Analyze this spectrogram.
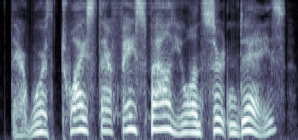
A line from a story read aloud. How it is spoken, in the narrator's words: whispered Francis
